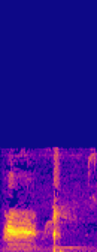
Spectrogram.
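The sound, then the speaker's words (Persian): A crow gives one loud, harsh caw lasting under half a second, followed by a brief sharp knock and a quieter rasp fading out. “کلاغ هیله کرانه گفت، هیله گرانه، البته که میتونی.”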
